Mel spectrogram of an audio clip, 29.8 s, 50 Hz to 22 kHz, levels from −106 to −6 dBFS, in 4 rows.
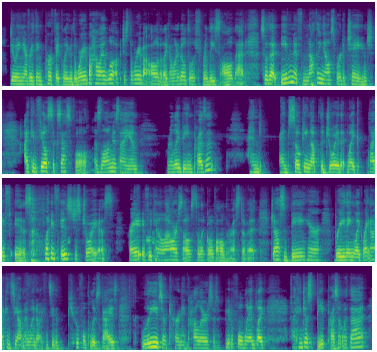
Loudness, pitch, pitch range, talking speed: -27 LUFS, 165 Hz, 150-180 Hz, 235 wpm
